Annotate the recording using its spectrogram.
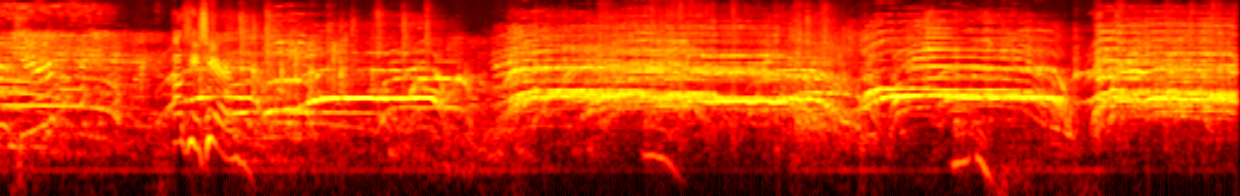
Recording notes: LIVE SHOW IN NYC. We’re still not over our first live podcast show in NYC!! Live Ask Away segment with the audience.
